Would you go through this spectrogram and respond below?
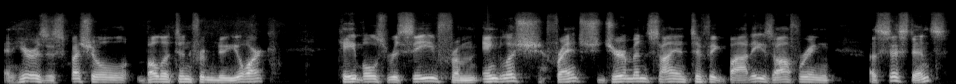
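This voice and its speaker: A man's voice: medium pitch, close to an everyday voice. A man playing a radio bulletin announcer. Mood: urgent. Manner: steady brisk bulletin reading with hesitant fillers. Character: male radio news announcer reading urgent bulletins. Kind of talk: 1930s radio drama acting.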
